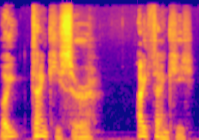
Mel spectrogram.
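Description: Man playing a shattered, halting old rustic fisherman. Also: expressive, vocal fry, slightly rough, heavily acted. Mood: numb. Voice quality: low, shivering. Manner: slow, halting, repeating words. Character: shattered older uncle, humble rustic fisherman, stunned with grief.

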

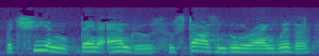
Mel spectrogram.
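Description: A young woman from New York reads a rehearsed vintage radio testimonial. Her voice is genteel and husky, heard with long hall reverb on a dull recording. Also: on the low side, steady tone, normal speed. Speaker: actress guest in sponsor ad. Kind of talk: scripted 1940s radio testimonial.

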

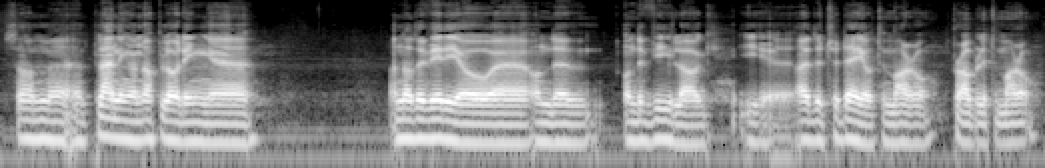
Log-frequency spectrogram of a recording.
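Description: Man, Norwegian accent, non-native English, very low voice, slow pace, hesitant, many fillers. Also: flat delivery, clean tone. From Norway. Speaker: podcast host. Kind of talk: casual solo podcast.

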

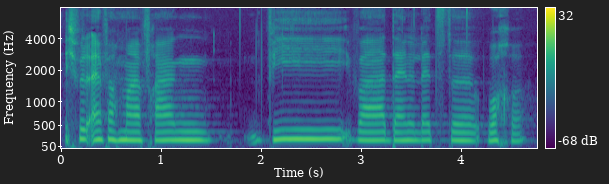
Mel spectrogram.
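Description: A woman's voice: fairly low pitch, little pitch movement, slow, dark tone, smooth, long reverb tail. A woman hosting a podcast, introducing the episode and chatting casually with her guest, nudging her on with short affirmations. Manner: friendly, encouraging, many affirming murmurs. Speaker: podcast host.

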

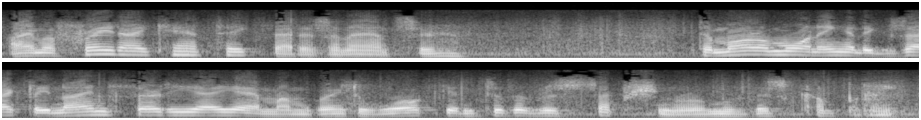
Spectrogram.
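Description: A man's voice: medium pitch, expressive, normal speed, natural voice. Actor as smug, swooping male blackmailer. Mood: sly, menacing. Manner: suave, mock-friendly, insinuating. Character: smug, silky male blackmailer posing as business partner. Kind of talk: 1940s radio drama acting. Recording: muffled, hissy old radio recording.

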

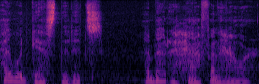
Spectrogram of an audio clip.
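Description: A man narrating a guided sleep meditation in a soothing manner, leaving long pauses. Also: mid-range voice, lively intonation, warm tone, slight background noise.

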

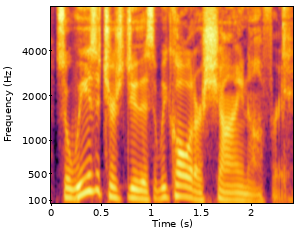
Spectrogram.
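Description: A man hosting a casual church podcast, talking with animated, preachy emphasis and reading scripture aloud. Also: medium pitch, very fast, no echo, studio quality. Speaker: pastor and podcast host.

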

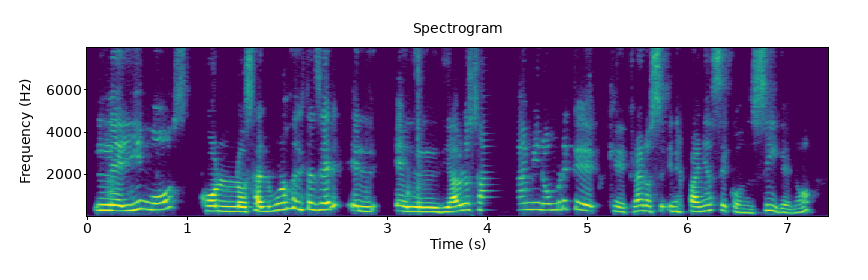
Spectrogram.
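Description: A woman's voice: sits high, lively intonation, measured pace, darkish tone. A woman with an Argentine accent hosting a book club over a video call, chatty and friendly, often restarting her sentences. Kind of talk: casual chat.

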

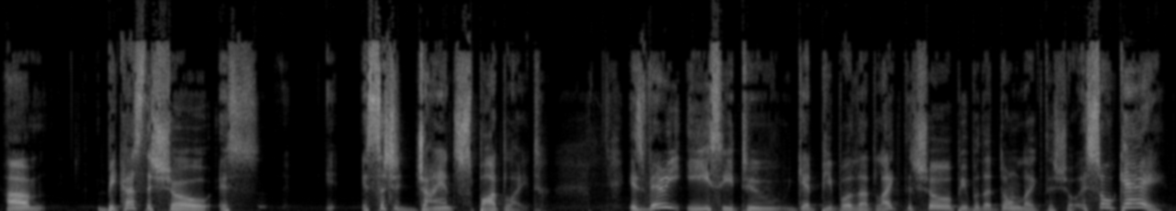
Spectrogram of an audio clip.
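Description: Animated higher-voiced male radio host. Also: slow, no echo. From not Canada. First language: not English. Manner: animated, repeats words when starting sentences. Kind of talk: casual radio talk.

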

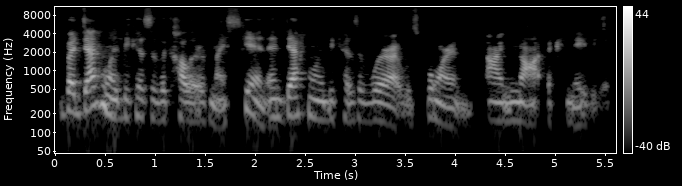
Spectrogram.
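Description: A woman in her fifties, from Pakistan, talking thoughtfully as a podcast guest with soft laughs. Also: deep voice, quick pace, gravelly, husky, lo-fi sound. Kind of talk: reflective interview talk.

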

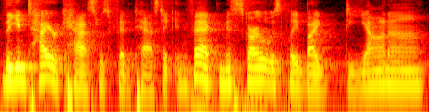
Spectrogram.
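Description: A man hosting a podcast, telling stories in an animated, gossipy way with a slight lisp now and then. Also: medium pitch, normal speed. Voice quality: light lisp at times. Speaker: podcast host. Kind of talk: casual chat.

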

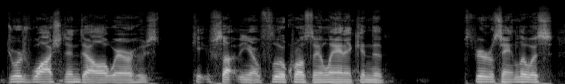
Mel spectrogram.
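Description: A man's voice: fairly low pitch, flat delivery, moderate pace, clear, resonant tone. A man with a Philadelphia accent co-hosting a podcast, rambling through jokey stories and losing his train of thought. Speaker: podcast co-host. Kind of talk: casual chat.

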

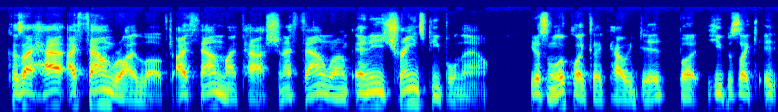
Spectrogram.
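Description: A man's voice: low-pitched, darkish tone, no room sound. A man hosting a casual podcast, talking in a blunt, informal, anecdotal way. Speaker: podcast host.

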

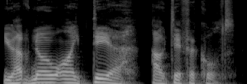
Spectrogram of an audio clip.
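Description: A man's voice: medium pitch, a little slow, close to an everyday voice. A man voicing a big, lean, older wolfhound knight in an audiobook, formal and restrained, with strained emotion underneath. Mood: biting, strained.

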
